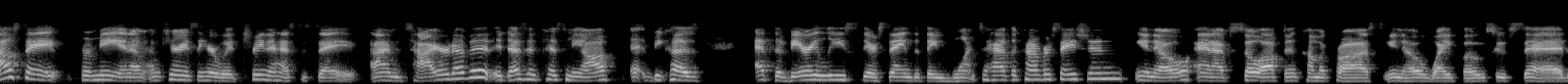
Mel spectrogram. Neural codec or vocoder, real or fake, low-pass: none; real; 7.2 kHz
